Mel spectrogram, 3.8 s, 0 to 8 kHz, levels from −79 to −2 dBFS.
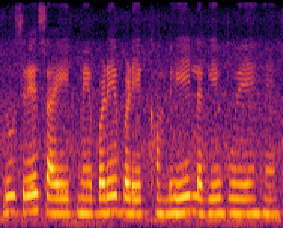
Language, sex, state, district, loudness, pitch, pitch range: Hindi, female, Uttar Pradesh, Lucknow, -14 LUFS, 200 Hz, 195-210 Hz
